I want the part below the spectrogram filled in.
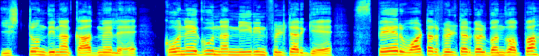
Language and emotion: Kannada, happy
